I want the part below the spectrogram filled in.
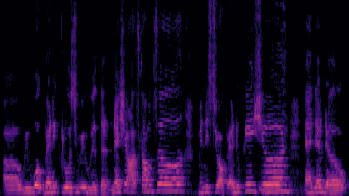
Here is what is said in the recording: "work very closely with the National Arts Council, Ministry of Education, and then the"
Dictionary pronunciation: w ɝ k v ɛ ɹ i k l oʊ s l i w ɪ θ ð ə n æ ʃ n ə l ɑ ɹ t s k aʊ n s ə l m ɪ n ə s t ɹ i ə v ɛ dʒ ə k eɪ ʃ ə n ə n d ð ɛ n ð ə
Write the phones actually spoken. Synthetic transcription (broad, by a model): w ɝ k v ɛ ɹ i k l oʊ s l i w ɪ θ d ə n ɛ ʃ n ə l ɑ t s k aʊ n s ə l m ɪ n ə s t ɹ i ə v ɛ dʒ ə k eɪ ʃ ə n ə n d ɛ n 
